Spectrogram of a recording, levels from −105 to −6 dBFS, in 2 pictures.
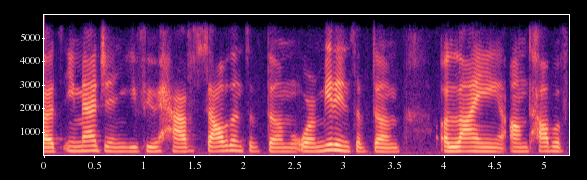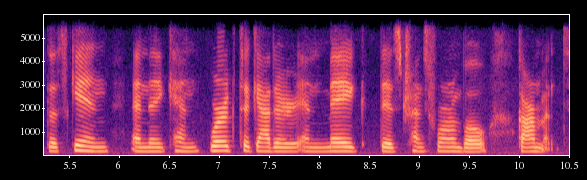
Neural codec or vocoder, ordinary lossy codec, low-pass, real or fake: none; Opus, 64 kbps; 5.4 kHz; real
